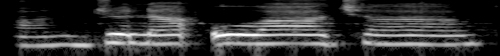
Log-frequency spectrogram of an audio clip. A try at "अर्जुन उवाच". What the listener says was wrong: ये see here Arjuna, you have to give a gap and say uvacha. People say Arjuna uvacha. No, it is wrong. Arjuna uvacha.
